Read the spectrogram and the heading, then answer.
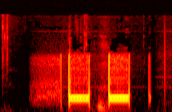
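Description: Two identical telephone beeps follow a dropped call. Each is a steady mid-pitched tone lasting about a sixth of a second, with a short gap between them, a soft faint noise just before and a couple of tiny clicks after.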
